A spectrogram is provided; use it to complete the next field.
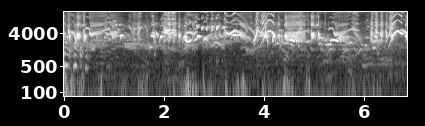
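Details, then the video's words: Oriental magpie-robin from Palembang pouring out dense, high whistled phrases, rapid sweeps and trills, loud and nearly unbroken, with faint clicks and voices underneath. "MAEN ABLAK KACER BALOTELLI"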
